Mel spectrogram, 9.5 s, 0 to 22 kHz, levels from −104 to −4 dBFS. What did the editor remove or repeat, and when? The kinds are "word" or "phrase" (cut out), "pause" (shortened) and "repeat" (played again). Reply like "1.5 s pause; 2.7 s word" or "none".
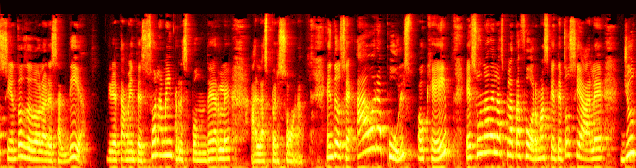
2.6 s word; 8.5 s phrase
